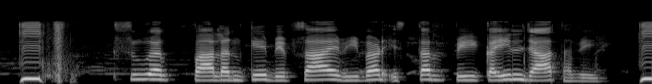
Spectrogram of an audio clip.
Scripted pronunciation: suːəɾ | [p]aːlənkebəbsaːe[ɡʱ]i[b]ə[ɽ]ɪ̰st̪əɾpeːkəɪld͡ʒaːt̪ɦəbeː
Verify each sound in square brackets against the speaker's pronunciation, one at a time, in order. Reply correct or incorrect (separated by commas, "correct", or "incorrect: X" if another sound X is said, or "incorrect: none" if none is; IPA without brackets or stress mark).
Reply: correct, incorrect: bʱ, correct, correct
